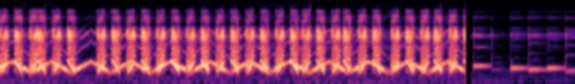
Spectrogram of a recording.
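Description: A small game machine plays a loud, fast warbling electronic siren.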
